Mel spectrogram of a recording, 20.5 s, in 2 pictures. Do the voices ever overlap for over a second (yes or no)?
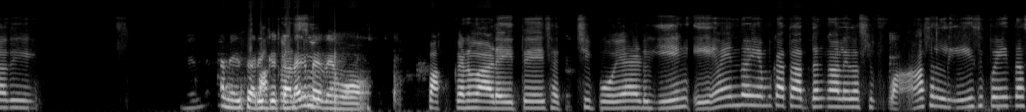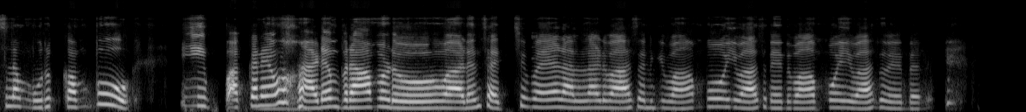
no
